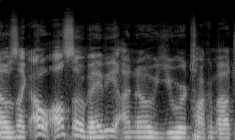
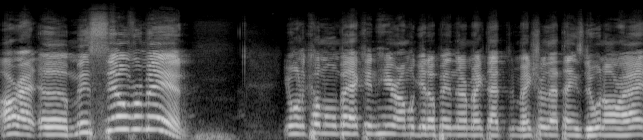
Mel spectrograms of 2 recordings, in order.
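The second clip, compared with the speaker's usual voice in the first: put-on South Georgia accent, pitched up; 7 semitones higher, 4 dB louder than usual. Retelling what a doctor in South Georgia said: imitating a South Georgia accent. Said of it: "If you talk to me with that accent".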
